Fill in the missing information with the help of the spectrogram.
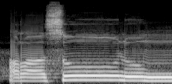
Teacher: Afaullama jaakum rasulum. Kemudian huruf su kita panjangkan dua harakat karena terdapat wau sukun di depannya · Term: panjangkan 2 harokat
